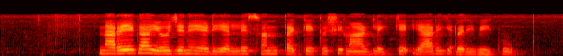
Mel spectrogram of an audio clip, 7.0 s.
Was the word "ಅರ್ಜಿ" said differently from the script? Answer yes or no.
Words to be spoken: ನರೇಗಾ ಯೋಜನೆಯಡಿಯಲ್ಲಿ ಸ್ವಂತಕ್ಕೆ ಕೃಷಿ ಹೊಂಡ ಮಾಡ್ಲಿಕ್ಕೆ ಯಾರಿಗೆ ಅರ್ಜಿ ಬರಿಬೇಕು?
yes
